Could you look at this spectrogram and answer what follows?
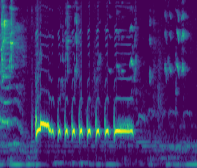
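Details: Bangkok-type zebra dove singing strongly, on a recording used to train caged doves into song: a rising whistled opening note, then eight quick rhythmic mellow coos, closing with a drawn-out level coo, with a low background hum.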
